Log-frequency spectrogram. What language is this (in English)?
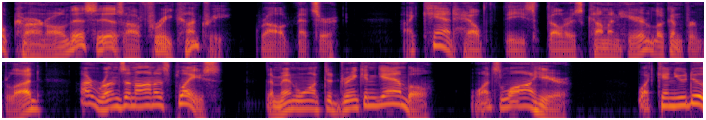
English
